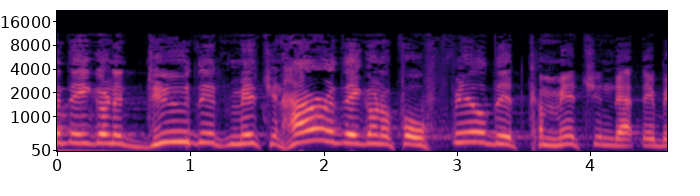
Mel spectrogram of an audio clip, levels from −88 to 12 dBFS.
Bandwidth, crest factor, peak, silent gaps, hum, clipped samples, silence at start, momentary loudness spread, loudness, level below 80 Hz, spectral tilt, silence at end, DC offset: 11.5 kHz; 16 dB; -2 dBFS; none; none; under 0.1%; 0 s; 8 LU; -18 LUFS; -68 dBFS; -5.5 dB/octave; 0 s; under 0.1%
